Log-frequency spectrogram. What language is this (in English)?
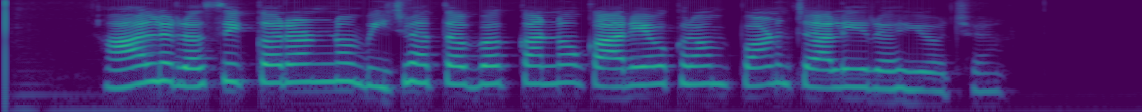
Gujarati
